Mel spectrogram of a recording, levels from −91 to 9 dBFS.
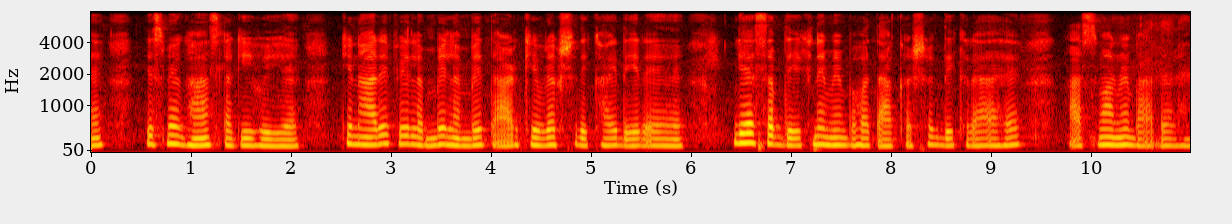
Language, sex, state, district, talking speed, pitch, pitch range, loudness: Hindi, female, Chhattisgarh, Bastar, 160 wpm, 155 Hz, 150-170 Hz, -27 LUFS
